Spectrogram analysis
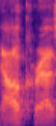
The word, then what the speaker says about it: Alcaraz: I'll say it Alcaraz.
